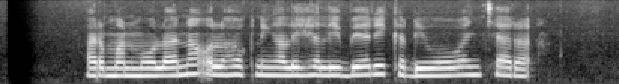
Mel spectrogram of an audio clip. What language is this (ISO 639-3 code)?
sun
